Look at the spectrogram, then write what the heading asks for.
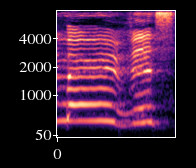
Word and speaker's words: Mervis: Big fan of Matt Mervis, big fan. Mostly because it rhymes with nervous.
